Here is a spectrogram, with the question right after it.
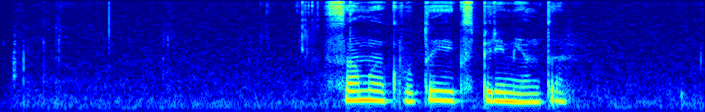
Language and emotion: Russian, neutral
